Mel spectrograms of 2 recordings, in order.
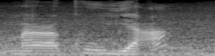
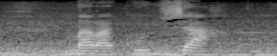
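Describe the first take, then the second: First: The middle consonant is a y sound. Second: The middle consonant is a j sound. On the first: This is how an English speaker would read it. "it's spelled like maracuya. As an English speaker, that's how you would want to pronounce it" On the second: This is how locals in Medellin say it. "but Paisas say maracuja"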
